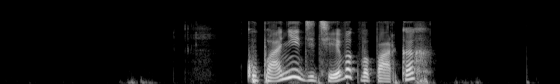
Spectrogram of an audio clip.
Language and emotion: Russian, positive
